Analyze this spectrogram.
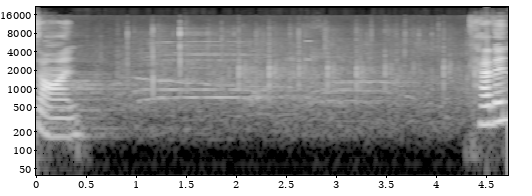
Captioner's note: audience cheers; audience applauds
